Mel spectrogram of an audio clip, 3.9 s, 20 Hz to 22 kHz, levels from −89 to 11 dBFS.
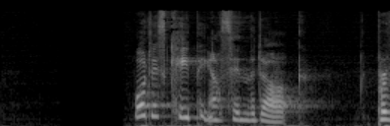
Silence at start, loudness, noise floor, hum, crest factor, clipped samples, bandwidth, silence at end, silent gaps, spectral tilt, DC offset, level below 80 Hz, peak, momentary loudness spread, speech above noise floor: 1.35 s; -33 LUFS; under -90 dBFS; none; 22 dB; under 0.1%; 15.5 kHz; 0 s; none; -3 dB/octave; under 0.1%; -68 dBFS; -12 dBFS; 11 LU; over 57 dB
